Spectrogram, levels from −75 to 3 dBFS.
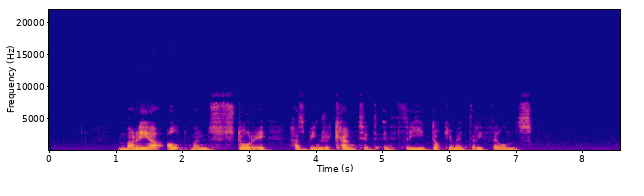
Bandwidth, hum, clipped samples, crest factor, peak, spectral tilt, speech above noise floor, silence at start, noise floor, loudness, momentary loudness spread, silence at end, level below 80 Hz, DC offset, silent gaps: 7.8 kHz; none; under 0.1%; 18 dB; -2 dBFS; -7 dB/octave; 41 dB; 1.05 s; -60 dBFS; -20 LUFS; 12 LU; 1.35 s; -64 dBFS; under 0.1%; none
